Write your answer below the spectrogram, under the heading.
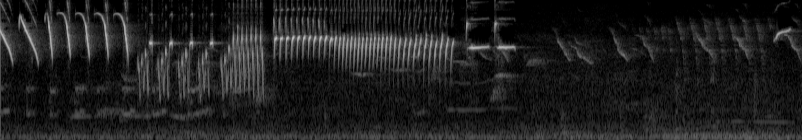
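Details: Belgian canary singing a varied, loud song: rapid series of repeated descending whistled notes, then a buzzy broadband phrase, a long fast trill held near one pitch, sharp chips, and softer twittering toward the end.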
